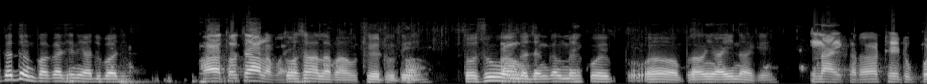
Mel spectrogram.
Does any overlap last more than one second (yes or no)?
no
